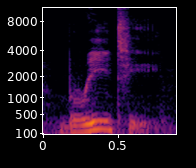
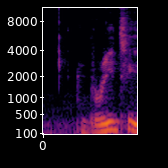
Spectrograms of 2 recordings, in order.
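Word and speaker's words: בְּרִיתִי: It would be the exact same letters and vowels, but if the accent were on the second syllable, then this would be the verb. Since it's on the final syllable, it's the noun. Briti. Briti is my covenant.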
